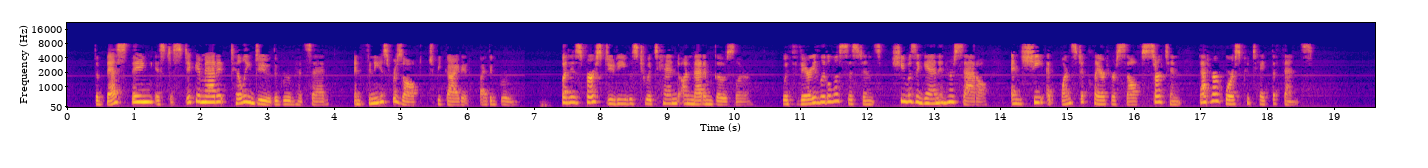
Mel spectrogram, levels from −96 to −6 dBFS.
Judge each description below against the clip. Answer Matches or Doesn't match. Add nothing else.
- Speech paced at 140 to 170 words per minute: Doesn't match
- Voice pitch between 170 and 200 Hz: Matches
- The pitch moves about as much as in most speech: Doesn't match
